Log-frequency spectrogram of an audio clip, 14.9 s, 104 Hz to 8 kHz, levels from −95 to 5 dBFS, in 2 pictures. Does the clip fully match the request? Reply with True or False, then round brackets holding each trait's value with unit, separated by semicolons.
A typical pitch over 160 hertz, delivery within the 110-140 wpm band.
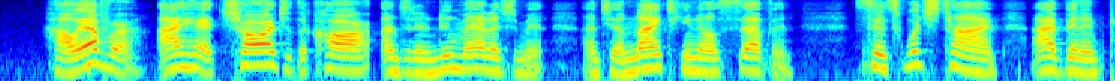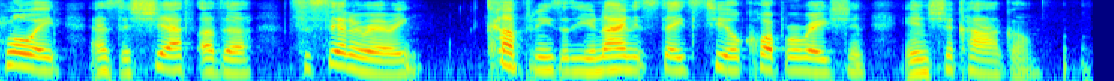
True (190 Hz; 135 wpm)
